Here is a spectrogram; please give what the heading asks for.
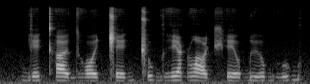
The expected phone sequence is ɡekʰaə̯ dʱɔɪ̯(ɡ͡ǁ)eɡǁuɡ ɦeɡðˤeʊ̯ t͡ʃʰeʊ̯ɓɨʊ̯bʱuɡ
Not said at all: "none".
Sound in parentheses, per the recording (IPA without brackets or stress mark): ǁ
